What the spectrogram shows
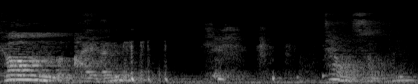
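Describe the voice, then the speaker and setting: A man's voice: high voice, very slow. A man reading a stage play from a script as an easygoing country doctor, casual and idly curious. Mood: idle curiosity. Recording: echoey hall from far off, clear background noise.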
